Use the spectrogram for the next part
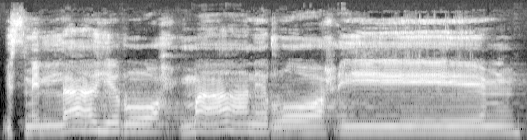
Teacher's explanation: حیم، یا ساکن سے پہلے زیر ہو تو یا مدہ، اور وقف کی حالت میں یا مد عارض وقفی ہو جائے گی۔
